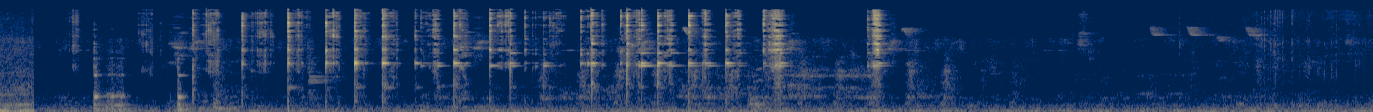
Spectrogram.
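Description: Many quick, irregular clinks and knocks of a plate and kitchen utensil against a glass mixing bowl as mashed banana is scraped into cake batter, some with a short ring. About nine seconds in the clinking stops, leaving soft sounds of a silicone spatula folding the batter.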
